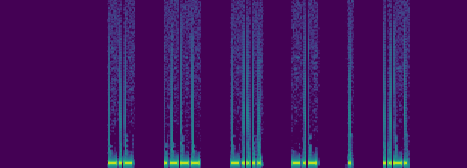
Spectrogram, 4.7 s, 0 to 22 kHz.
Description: Morse code, heard as a keyed tone, about 46 wpm, spaced as for 21 wpm, 700 Hz. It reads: KJ6KEF
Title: USA Call Signs - 6 Characters - 4x Character Spacing - 45wpm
